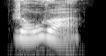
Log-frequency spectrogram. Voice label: "柔软", Chinese

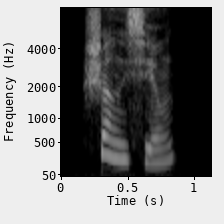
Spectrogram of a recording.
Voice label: "盛行", Chinese

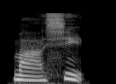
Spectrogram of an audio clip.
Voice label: "马戏", Chinese

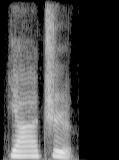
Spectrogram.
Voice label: "压制", Chinese

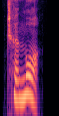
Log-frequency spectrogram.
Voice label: "沉默", Chinese

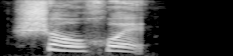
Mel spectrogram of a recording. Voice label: "受贿", Chinese

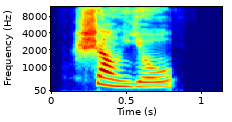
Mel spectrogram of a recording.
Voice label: "上游", Chinese

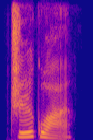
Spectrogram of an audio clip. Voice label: "只管", Chinese

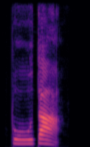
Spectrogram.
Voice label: "不大", Chinese

